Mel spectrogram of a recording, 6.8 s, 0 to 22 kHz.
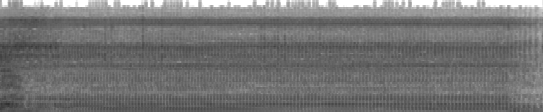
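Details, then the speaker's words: Lexmoto Valiant single after EFI-to-carb conversion, held at high revs: buzzy, flat note that never climbs to a scream, sluggish top end; valve clearances suspected far too loose, and the 105 carb main jet may be swapped for a 90. "all right i'm gonna go and get the car it doesn't sound terrible but you can hear it it's not screaming so"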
